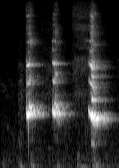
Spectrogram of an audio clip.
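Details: Indoor pen of Cavalier King Charles Spaniel puppies: three quick whistling whimpers in a row, each starting sharp and sliding down as it fades, evenly spaced over about two seconds against a quiet room.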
